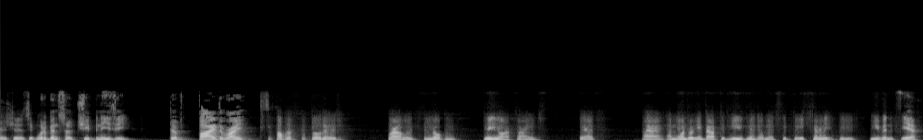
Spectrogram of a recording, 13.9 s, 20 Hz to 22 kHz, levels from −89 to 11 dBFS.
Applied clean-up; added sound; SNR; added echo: neural mask model DeepFilterNet 3.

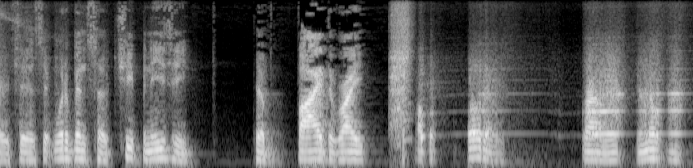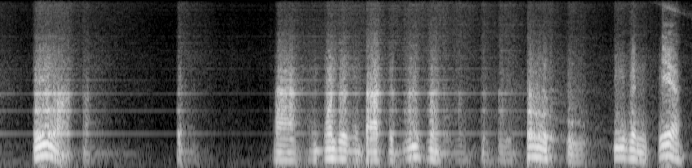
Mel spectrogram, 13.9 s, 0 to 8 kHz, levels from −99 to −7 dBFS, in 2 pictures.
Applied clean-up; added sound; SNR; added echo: neural mask model RNNoise.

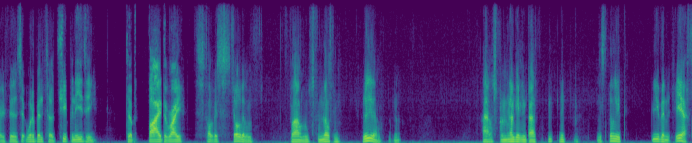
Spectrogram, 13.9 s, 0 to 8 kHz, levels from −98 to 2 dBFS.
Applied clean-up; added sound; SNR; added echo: neural diffusion model UNIVERSE++.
